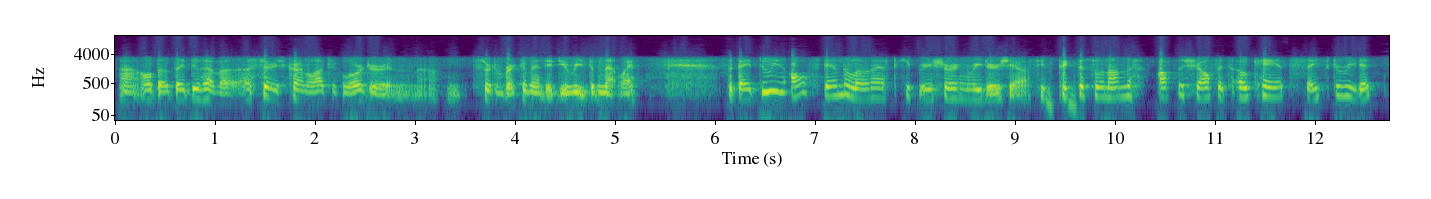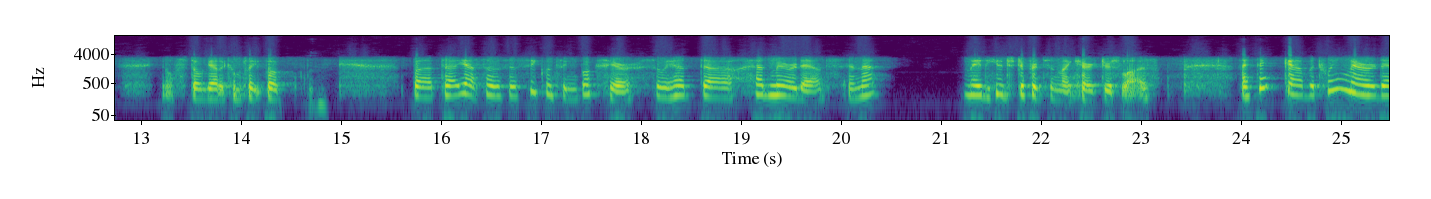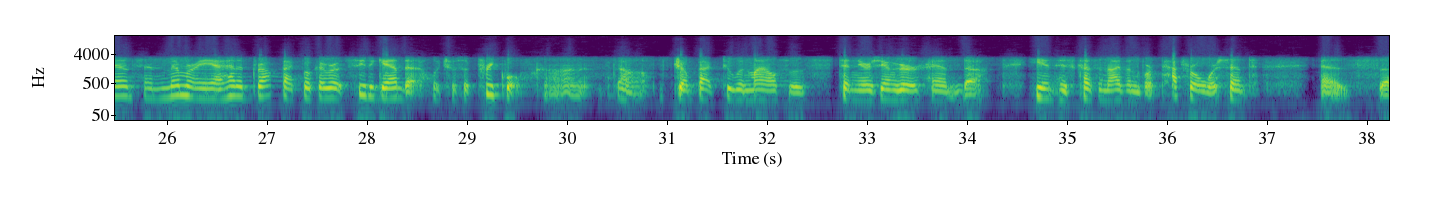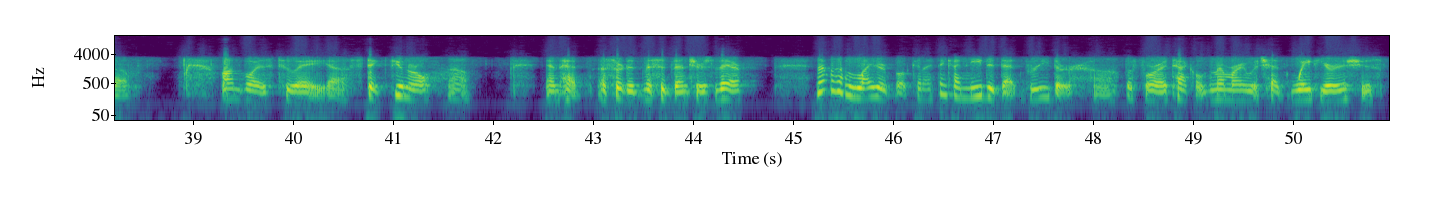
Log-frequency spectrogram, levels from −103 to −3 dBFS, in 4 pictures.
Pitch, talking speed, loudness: 210 Hz, 185 wpm, -21 LUFS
